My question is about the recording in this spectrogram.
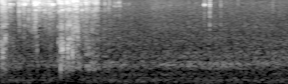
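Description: Vintage fishing lures, some with metal bodies, and their treble hooks clinking and rattling against each other and the plastic tackle box as they are handled and set down, for the first second or so. After that only a faint steady background with a couple of light ticks.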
